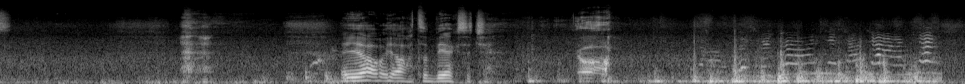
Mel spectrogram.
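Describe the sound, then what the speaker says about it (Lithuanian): Gusty wind buffets the microphone with a low rumbling roar while people talk over it. "tai vėjelis tai toks stiprus, kad nieko nesigirdi net"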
